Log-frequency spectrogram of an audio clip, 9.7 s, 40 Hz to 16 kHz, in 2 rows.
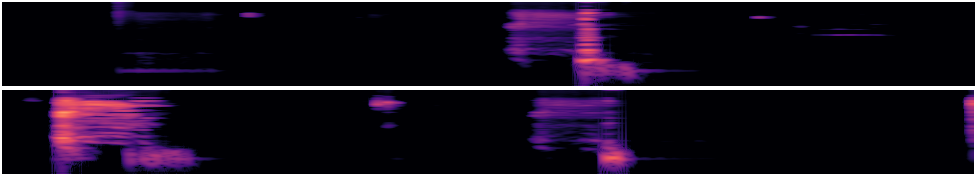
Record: {
  "three_cough_length": "9.7 s",
  "three_cough_amplitude": 31927,
  "three_cough_signal_mean_std_ratio": 0.17,
  "survey_phase": "beta (2021-08-13 to 2022-03-07)",
  "age": "65+",
  "gender": "Male",
  "wearing_mask": "No",
  "symptom_none": true,
  "smoker_status": "Never smoked",
  "respiratory_condition_asthma": false,
  "respiratory_condition_other": false,
  "recruitment_source": "REACT",
  "submission_delay": "2 days",
  "covid_test_result": "Negative",
  "covid_test_method": "RT-qPCR"
}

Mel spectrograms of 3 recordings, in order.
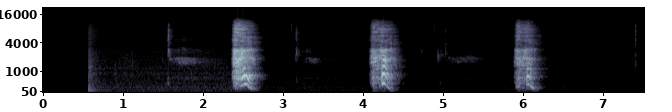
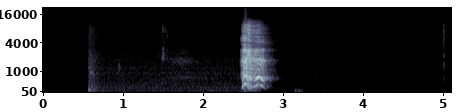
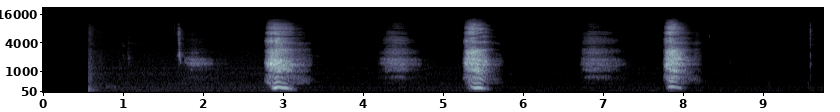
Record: {
  "three_cough_length": "7.5 s",
  "three_cough_amplitude": 28473,
  "three_cough_signal_mean_std_ratio": 0.22,
  "cough_length": "5.1 s",
  "cough_amplitude": 32765,
  "cough_signal_mean_std_ratio": 0.19,
  "exhalation_length": "9.8 s",
  "exhalation_amplitude": 25292,
  "exhalation_signal_mean_std_ratio": 0.24,
  "survey_phase": "beta (2021-08-13 to 2022-03-07)",
  "age": "45-64",
  "gender": "Female",
  "wearing_mask": "No",
  "symptom_none": true,
  "smoker_status": "Never smoked",
  "respiratory_condition_asthma": false,
  "respiratory_condition_other": false,
  "recruitment_source": "REACT",
  "submission_delay": "2 days",
  "covid_test_result": "Negative",
  "covid_test_method": "RT-qPCR"
}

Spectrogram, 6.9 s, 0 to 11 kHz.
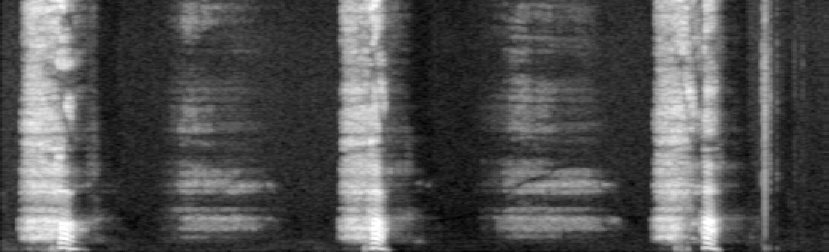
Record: {
  "exhalation_length": "6.9 s",
  "exhalation_amplitude": 28465,
  "exhalation_signal_mean_std_ratio": 0.27,
  "survey_phase": "beta (2021-08-13 to 2022-03-07)",
  "age": "45-64",
  "gender": "Female",
  "wearing_mask": "No",
  "symptom_runny_or_blocked_nose": true,
  "symptom_shortness_of_breath": true,
  "smoker_status": "Never smoked",
  "respiratory_condition_asthma": true,
  "respiratory_condition_other": false,
  "recruitment_source": "REACT",
  "submission_delay": "2 days",
  "covid_test_result": "Negative",
  "covid_test_method": "RT-qPCR",
  "influenza_a_test_result": "Unknown/Void",
  "influenza_b_test_result": "Unknown/Void"
}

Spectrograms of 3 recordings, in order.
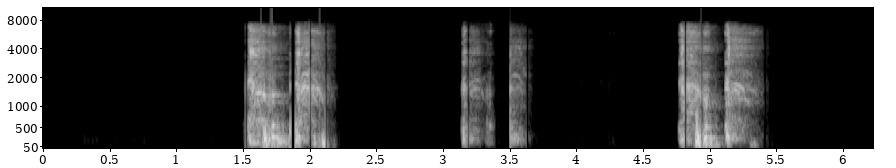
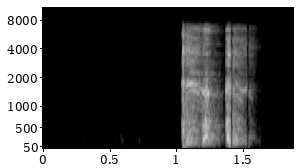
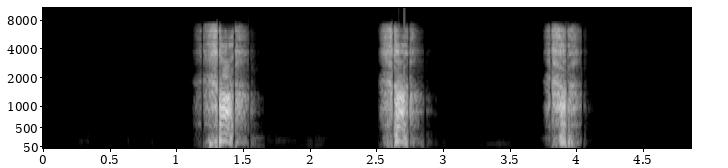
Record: {
  "three_cough_length": "6.2 s",
  "three_cough_amplitude": 28945,
  "three_cough_signal_mean_std_ratio": 0.31,
  "cough_length": "1.9 s",
  "cough_amplitude": 23409,
  "cough_signal_mean_std_ratio": 0.31,
  "exhalation_length": "4.9 s",
  "exhalation_amplitude": 32768,
  "exhalation_signal_mean_std_ratio": 0.26,
  "survey_phase": "beta (2021-08-13 to 2022-03-07)",
  "age": "18-44",
  "gender": "Male",
  "wearing_mask": "No",
  "symptom_sore_throat": true,
  "smoker_status": "Never smoked",
  "respiratory_condition_asthma": false,
  "respiratory_condition_other": false,
  "recruitment_source": "Test and Trace",
  "submission_delay": "2 days",
  "covid_test_result": "Positive",
  "covid_test_method": "RT-qPCR",
  "covid_ct_value": 24.9,
  "covid_ct_gene": "N gene"
}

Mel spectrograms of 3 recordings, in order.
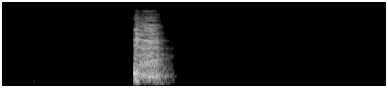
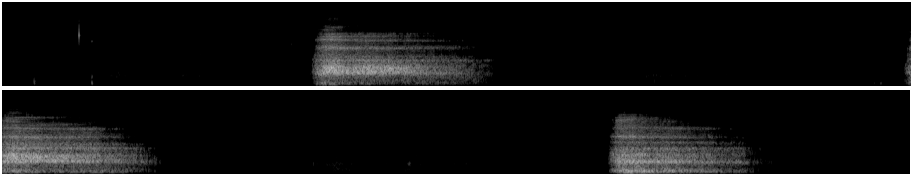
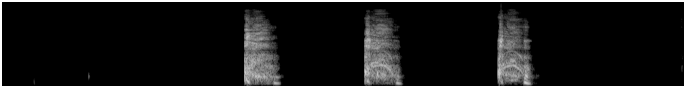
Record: {
  "cough_length": "3.8 s",
  "cough_amplitude": 29571,
  "cough_signal_mean_std_ratio": 0.22,
  "exhalation_length": "18.2 s",
  "exhalation_amplitude": 8323,
  "exhalation_signal_mean_std_ratio": 0.35,
  "three_cough_length": "6.8 s",
  "three_cough_amplitude": 31817,
  "three_cough_signal_mean_std_ratio": 0.27,
  "survey_phase": "beta (2021-08-13 to 2022-03-07)",
  "age": "18-44",
  "gender": "Male",
  "wearing_mask": "No",
  "symptom_cough_any": true,
  "symptom_new_continuous_cough": true,
  "symptom_runny_or_blocked_nose": true,
  "symptom_sore_throat": true,
  "symptom_fatigue": true,
  "symptom_fever_high_temperature": true,
  "symptom_onset": "3 days",
  "smoker_status": "Ex-smoker",
  "respiratory_condition_asthma": false,
  "respiratory_condition_other": false,
  "recruitment_source": "Test and Trace",
  "submission_delay": "2 days",
  "covid_test_result": "Positive",
  "covid_test_method": "ePCR"
}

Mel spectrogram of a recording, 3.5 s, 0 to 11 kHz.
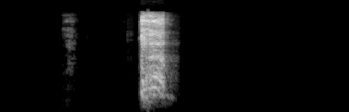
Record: {
  "cough_length": "3.5 s",
  "cough_amplitude": 30809,
  "cough_signal_mean_std_ratio": 0.21,
  "survey_phase": "beta (2021-08-13 to 2022-03-07)",
  "age": "18-44",
  "gender": "Female",
  "wearing_mask": "No",
  "symptom_runny_or_blocked_nose": true,
  "smoker_status": "Never smoked",
  "respiratory_condition_asthma": false,
  "respiratory_condition_other": false,
  "recruitment_source": "Test and Trace",
  "submission_delay": "1 day",
  "covid_test_method": "RT-qPCR"
}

